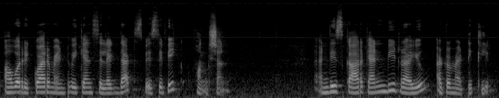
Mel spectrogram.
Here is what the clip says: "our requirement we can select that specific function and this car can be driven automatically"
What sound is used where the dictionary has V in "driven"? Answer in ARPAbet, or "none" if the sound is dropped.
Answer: none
